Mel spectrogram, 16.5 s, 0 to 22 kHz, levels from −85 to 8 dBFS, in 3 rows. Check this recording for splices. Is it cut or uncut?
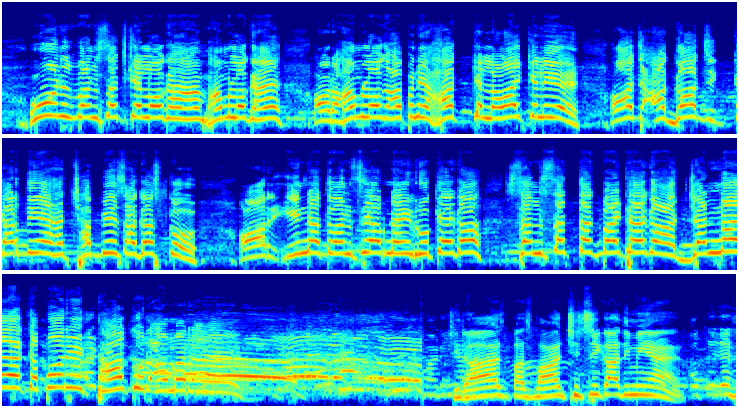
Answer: cut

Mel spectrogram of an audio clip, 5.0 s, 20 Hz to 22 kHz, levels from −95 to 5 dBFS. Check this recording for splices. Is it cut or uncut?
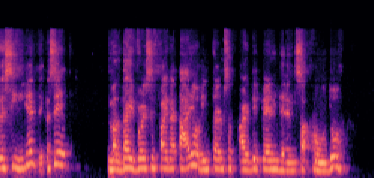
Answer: uncut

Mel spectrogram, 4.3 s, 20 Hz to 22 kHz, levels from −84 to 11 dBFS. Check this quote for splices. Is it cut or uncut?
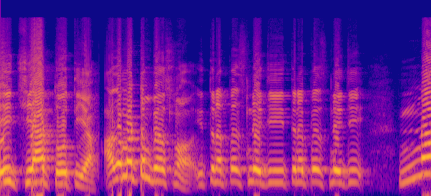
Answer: cut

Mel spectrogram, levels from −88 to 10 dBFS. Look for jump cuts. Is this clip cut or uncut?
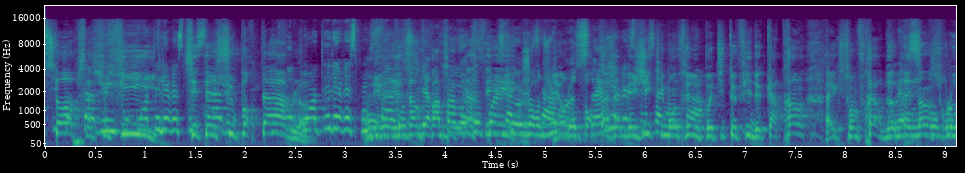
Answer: uncut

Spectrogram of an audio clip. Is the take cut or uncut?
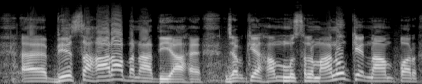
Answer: uncut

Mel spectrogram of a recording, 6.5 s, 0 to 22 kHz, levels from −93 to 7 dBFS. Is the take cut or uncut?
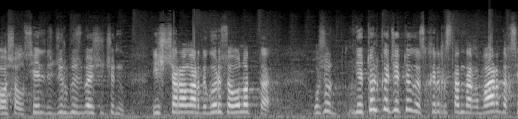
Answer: uncut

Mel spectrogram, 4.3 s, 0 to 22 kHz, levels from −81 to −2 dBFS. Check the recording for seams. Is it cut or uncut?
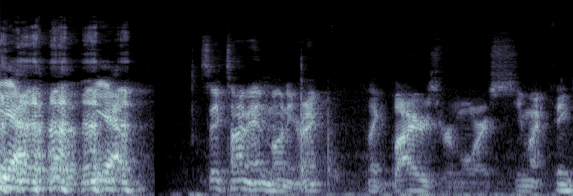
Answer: cut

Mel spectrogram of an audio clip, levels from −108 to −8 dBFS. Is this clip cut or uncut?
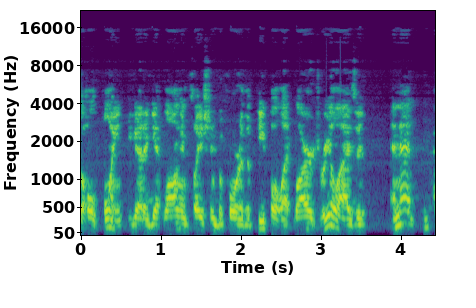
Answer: uncut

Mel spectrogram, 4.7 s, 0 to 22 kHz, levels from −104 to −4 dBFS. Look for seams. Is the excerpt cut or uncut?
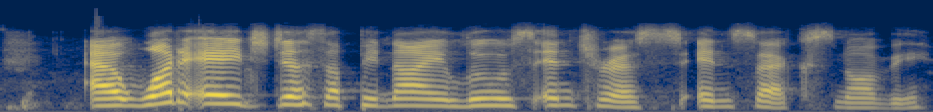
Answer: uncut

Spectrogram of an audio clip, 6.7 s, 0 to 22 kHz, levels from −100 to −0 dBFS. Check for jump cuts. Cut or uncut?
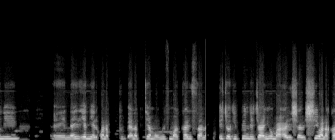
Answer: cut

